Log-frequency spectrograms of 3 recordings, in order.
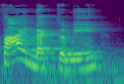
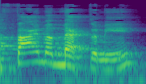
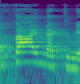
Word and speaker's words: thymectomy: Three, a thymectomy. No, I pronounced that wrong. A thymomectomy. A thymectomy, I was right the first time.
